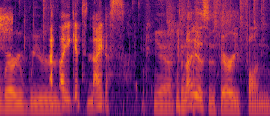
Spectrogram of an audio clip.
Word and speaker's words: tinnitus: see the ringing my tetanus is now all right yeah that's that's ears why do you say it like that uh properly tinnitus yeah I thought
